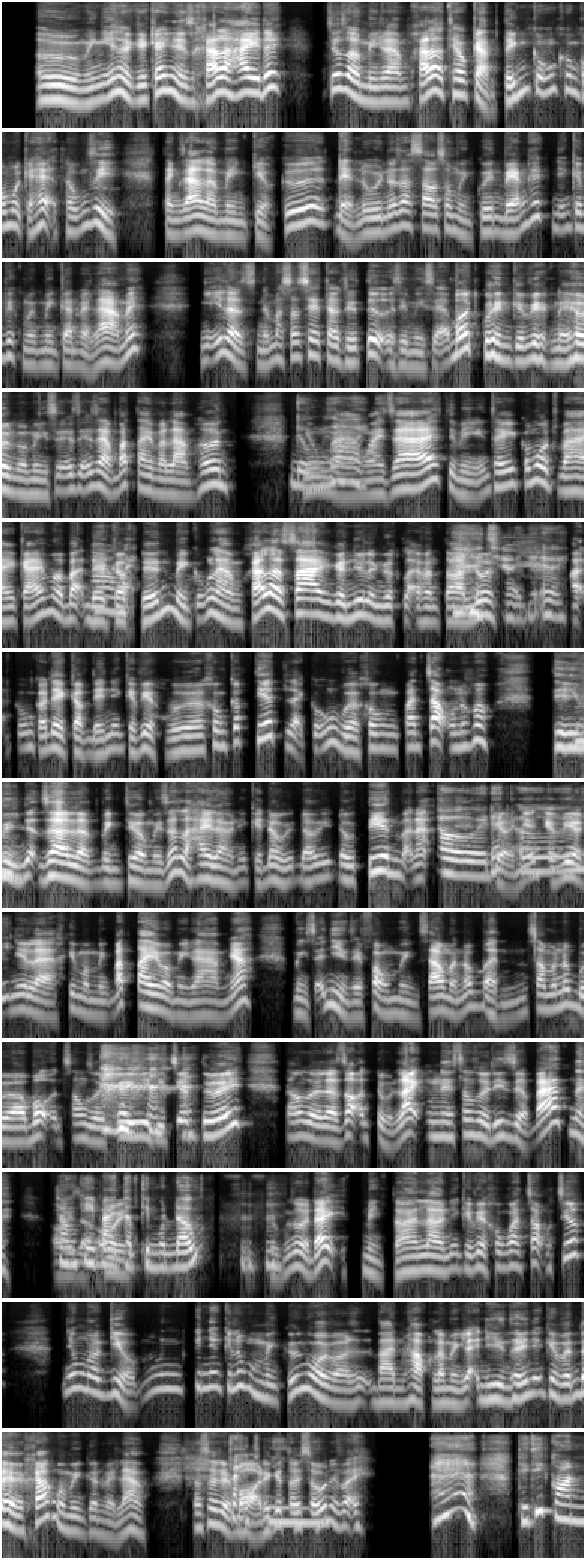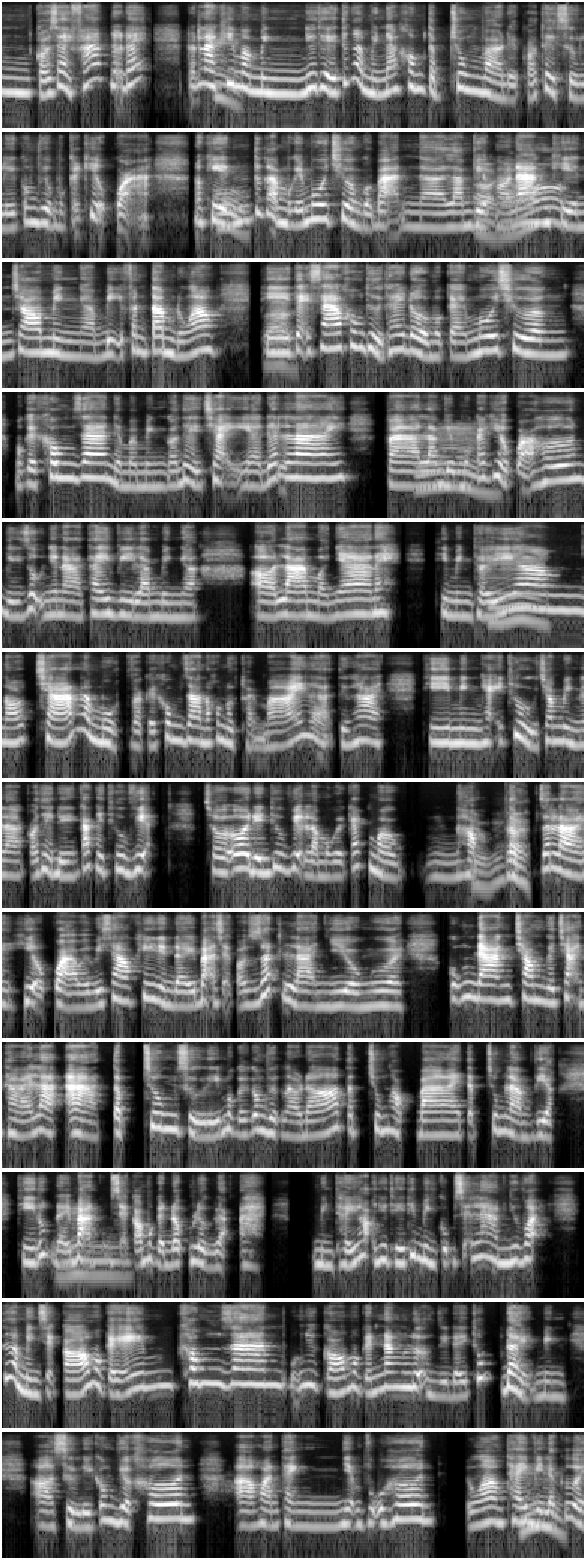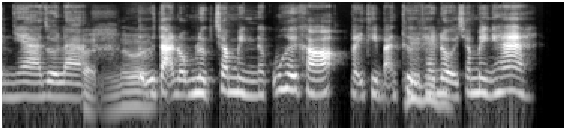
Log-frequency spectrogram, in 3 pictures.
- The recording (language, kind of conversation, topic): Vietnamese, advice, Làm thế nào để tránh trì hoãn công việc khi tôi cứ để đến phút cuối mới làm?
- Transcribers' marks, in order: laughing while speaking: "À"; other background noise; tapping; laugh; chuckle; laughing while speaking: "đề"; in English: "deadline"; laugh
